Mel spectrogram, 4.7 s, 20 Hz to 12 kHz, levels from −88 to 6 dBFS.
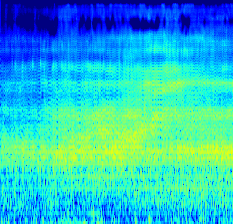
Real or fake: fake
